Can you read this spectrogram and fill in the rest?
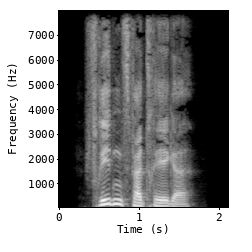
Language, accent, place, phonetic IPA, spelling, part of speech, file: German, Germany, Berlin, [ˈfʁiːdn̩sfɛɐ̯ˌtʁɛːɡə], Friedensverträge, noun, De-Friedensverträge.ogg
- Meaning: nominative/accusative/genitive plural of Friedensvertrag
